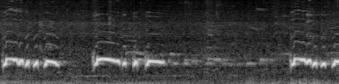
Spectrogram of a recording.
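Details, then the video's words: Zebra dove song, from a perkutut Cemani and Silver match: three bright, clipped coo phrases close together, each a quick run of bouncing notes, with a brief quiet gap before the last. "Perkutut Cemani Gacor Vs Silver Gacor"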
